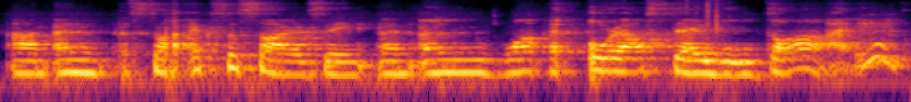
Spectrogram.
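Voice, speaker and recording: A woman born in Egypt and raised in New Zealand and Australia, speaking as an interview guest and explaining her ideas in a measured way. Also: medium pitch, steady tone, mellow. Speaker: guest, change expert. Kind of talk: casual interview. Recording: roomy echo.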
